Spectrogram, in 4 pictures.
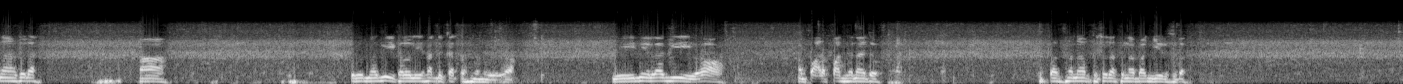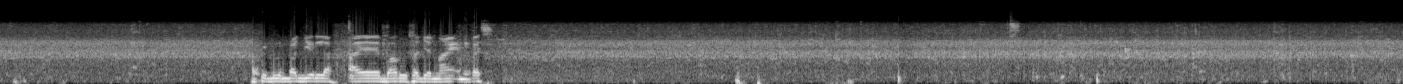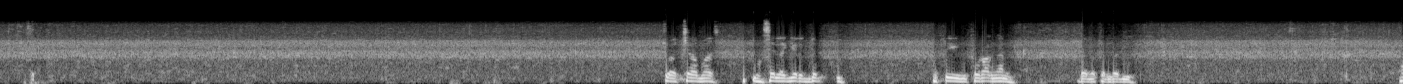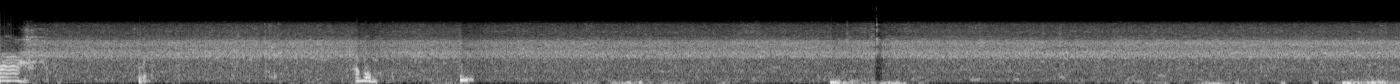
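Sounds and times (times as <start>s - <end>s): raindrops tapping: 0.0s - 49.6s, 50.3s - 51.4s
rain hissing on puddles: 0.0s - 56.0s
dull low thumps: 2.1s - 3.4s, 21.3s - 23.2s, 48.2s - 49.0s, 50.4s - 51.2s, 54.1s - 56.0s.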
